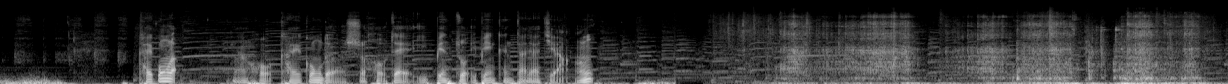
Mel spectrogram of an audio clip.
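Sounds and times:
speech: 0:01.4 - 0:06.1
grain mill grinding malt: 0:07.1 - 0:12.2.

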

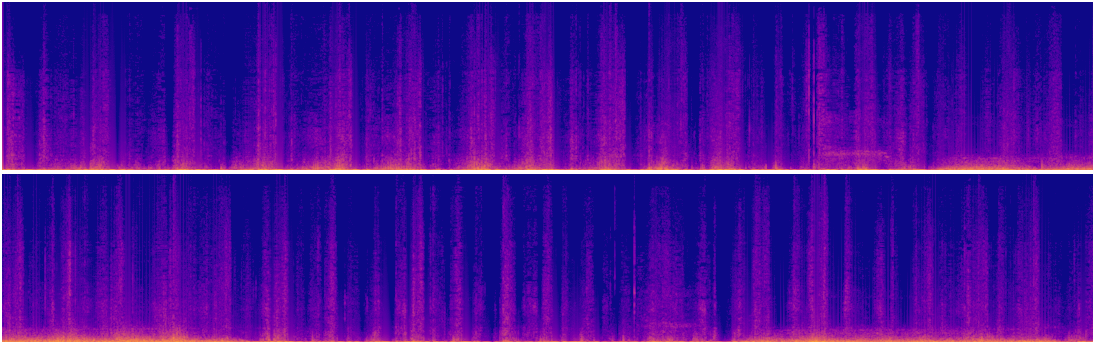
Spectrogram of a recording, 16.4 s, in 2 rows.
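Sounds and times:
scratchy rubbing in ear massage and ear cleaning: 0:00.0 - 0:16.3
low blowing: 0:06.3 - 0:10.2, 0:13.0 - 0:16.3.

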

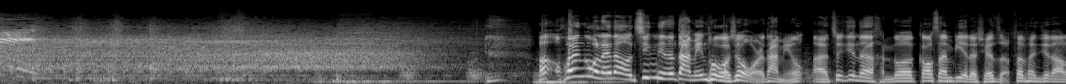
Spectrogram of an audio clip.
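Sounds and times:
audience applause and cheering: 0:00.0 - 0:05.2
speech: 0:05.4 - 0:10.6.

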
